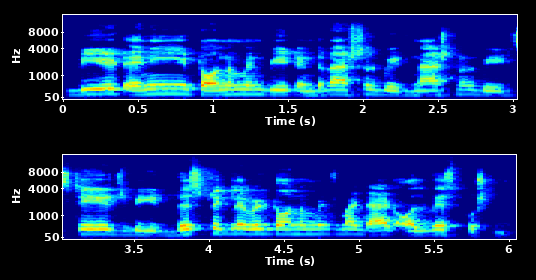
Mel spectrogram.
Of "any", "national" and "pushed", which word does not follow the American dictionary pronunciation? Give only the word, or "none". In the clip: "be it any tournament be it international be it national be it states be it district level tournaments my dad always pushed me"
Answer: none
